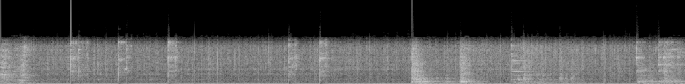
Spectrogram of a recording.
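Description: Onions sautéing in a pan for corned beef with green peas: a steady sizzle and fry, with occasional utensil scrapes and stirring clinks, close and moderately loud, with no talking.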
